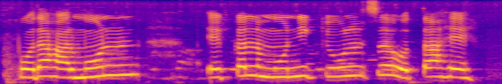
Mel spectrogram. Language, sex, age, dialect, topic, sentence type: Hindi, female, 46-50, Awadhi Bundeli, agriculture, statement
